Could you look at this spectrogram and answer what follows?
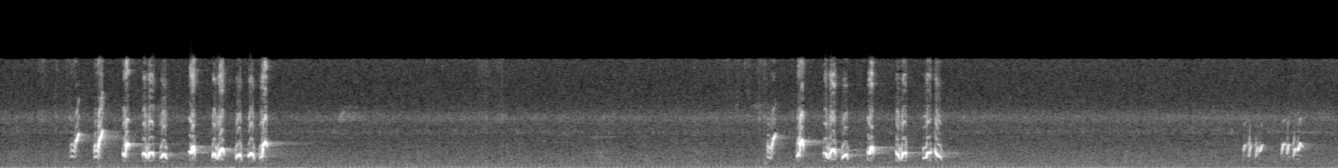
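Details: Caged bulbul of the wild-song style from Chana, Songkhla, southern Thailand, calling well for a mate; bursts of quick chirpy notes sweeping down from high to mid pitch, about eight notes each, repeated after pauses, with a shorter two-note phrase at the end.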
